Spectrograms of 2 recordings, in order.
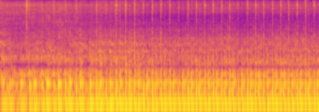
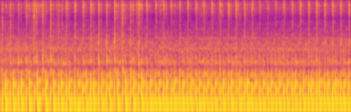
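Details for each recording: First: At idle with the exhaust seam leak taped over: steady, even thumping with no chirp or tweet from the pipe; the tweeting leak sound is gone. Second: Motorcycle at idle after the tape is pulled off the exhaust seam: steady thumping with a faint, even tick on each exhaust pulse; a small leak remains, much improved, expected to go once the seam is welded all round.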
